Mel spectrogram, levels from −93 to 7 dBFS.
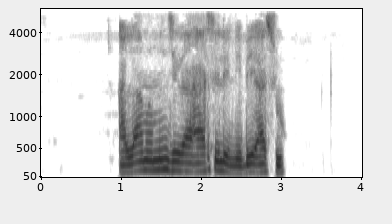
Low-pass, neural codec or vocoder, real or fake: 5.4 kHz; none; real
